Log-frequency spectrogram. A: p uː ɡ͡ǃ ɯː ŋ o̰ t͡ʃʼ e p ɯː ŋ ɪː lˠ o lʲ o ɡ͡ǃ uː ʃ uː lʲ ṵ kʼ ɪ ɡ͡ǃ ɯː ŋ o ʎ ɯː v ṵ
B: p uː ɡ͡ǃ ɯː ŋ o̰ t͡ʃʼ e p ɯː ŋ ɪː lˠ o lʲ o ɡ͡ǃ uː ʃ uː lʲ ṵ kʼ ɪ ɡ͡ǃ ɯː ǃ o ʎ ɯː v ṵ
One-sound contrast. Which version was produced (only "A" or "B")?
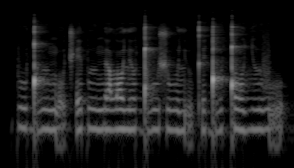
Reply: B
